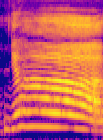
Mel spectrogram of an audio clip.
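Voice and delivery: НЯ called out high and loud with a long open а; open vowel in НЯ. Shown as a demonstration. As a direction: open wide on a ringing «Ня!». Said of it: "Рот широко відкрився". («Ня!» голосно, високо, з широко відкритим а)

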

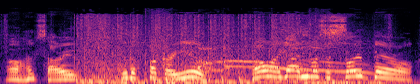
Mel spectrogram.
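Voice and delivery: loud, high startled yelling; screaming after a jump scare; shocked yelling. Real, not acted. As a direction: yell in real panic at the ambush. Ambushed in game, yelling in shock.

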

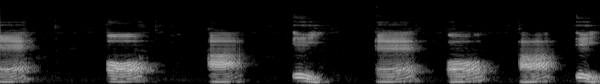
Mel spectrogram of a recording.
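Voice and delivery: এ, অ, আ, এই drilled with pauses between; four vowel sounds. Shown as a demonstration. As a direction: recite এ, অ, আ, এই separately, twice. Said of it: "এই চার ধরনের উচ্চারণ পাবেন". (এ, অ, আ, এই থেমে থেমে উচ্চারণ)

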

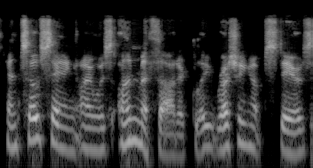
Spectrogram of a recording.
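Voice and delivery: ordinary delivery

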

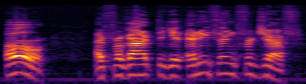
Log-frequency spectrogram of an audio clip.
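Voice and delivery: talking through a mouthful; words round a bite of brownie; mouth full. A narrator's reading. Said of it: "with a full mouth".

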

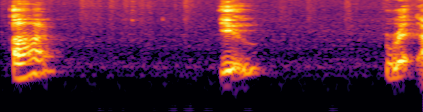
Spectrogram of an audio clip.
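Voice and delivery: high, loud isolated words; catchphrase call-out. Pretend. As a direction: punch out each word with long gaps. Attempting wrestler's catchphrase.

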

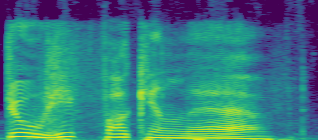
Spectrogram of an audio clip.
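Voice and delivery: slow, drawn-out disbelief; stunned and dragging the words. Real, not acted. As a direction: stretch every word out, dumbfounded. Opponent suddenly quit the game.

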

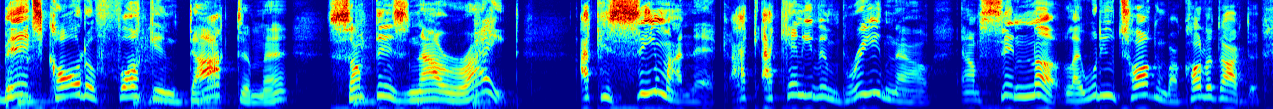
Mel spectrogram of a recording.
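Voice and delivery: furious yell. Retold or imitated. Patient screaming at the nurse, high furious yell. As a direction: yell at her to call the doctor. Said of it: "I said".

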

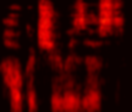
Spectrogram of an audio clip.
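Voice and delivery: ordinary delivery, nothing marked

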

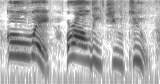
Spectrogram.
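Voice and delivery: loud, high troll threat; thundering troll. A narrator's reading. Troll sends middle goat off, high thundering voice. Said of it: "thundered the troll".

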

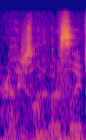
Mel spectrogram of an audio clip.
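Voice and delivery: tired whisper. Retold or imitated. Geralt wishing for sleep, rushed whisper. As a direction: whisper it out fast like a sleepless man. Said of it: "so he's like".

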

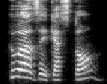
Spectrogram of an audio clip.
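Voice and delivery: a French woman calling from the doorway, high and loud. A narrator's reading.

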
